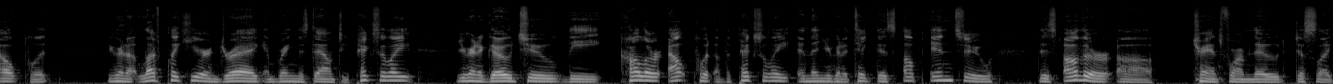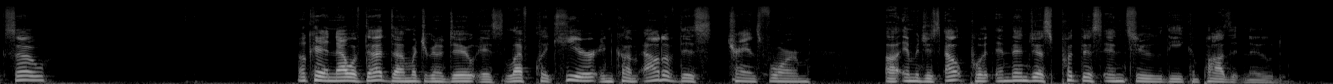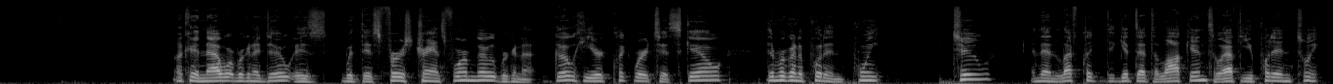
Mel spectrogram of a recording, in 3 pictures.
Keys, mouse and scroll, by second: 35.0 ., 36.0 2.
